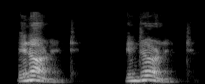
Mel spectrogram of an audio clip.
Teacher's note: ট বলতে যাব, বলতে বলতে পড়ে যাচ্ছে, এটা বলে ড্রপ টি। এই যে ইন্টারনেট না, ইন্টারনেটও না, ইন্টারনেট, অর্থাৎ ট মনে করেন পড়ে যাচ্ছে, আপনি টটাকে ধরবেন, পড়ে যাচ্ছে, টেনে তুলতে যাচ্ছেন, সেরকম অবস্থায় ছেড়ে দিচ্ছেন, এটাকে বলে ড্রপ টি।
